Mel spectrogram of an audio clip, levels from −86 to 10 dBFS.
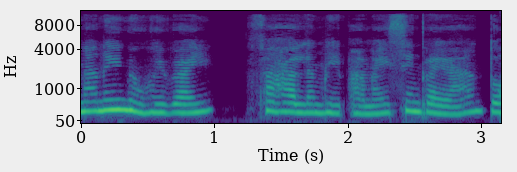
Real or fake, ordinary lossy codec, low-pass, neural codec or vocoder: fake; AAC, 32 kbps; 10.8 kHz; codec, 44.1 kHz, 2.6 kbps, SNAC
